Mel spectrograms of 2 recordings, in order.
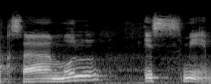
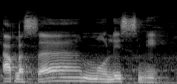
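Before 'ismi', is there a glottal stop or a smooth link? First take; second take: glottal stop; smooth link. First: A glottal stop separates ismi from the previous word. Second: Ismi links smoothly onto the previous word. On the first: The speaker calls it wrong. "Bukan aqsamul ismi, bukan" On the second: The speaker calls it right. "tapi aqsamul ismi"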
